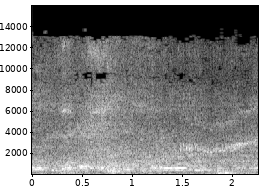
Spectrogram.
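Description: Tamiya TT-02 electric RC touring car running on a carpet track, its motor and gears giving a thin whine that glides in pitch, rising near the end as it speeds up, with voices echoing in a large hall.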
